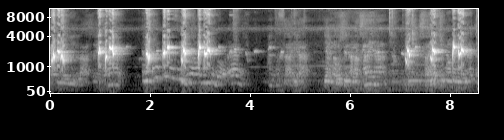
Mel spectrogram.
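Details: Yellow-vented bulbul (trucukan) in lively 'gacor' long-rolling song style, given as short bubbly, warbled phrases in bursts, then a pause with faint soft chatter before three more gurgling notes.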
